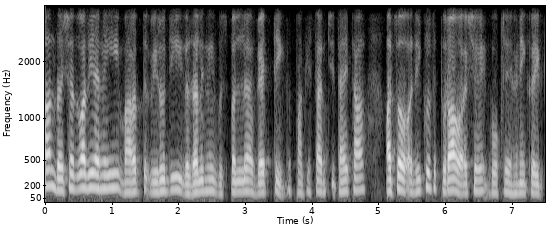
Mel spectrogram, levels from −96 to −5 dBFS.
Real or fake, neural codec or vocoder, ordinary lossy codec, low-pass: fake; codec, 16 kHz, 2 kbps, FreqCodec, larger model; Opus, 16 kbps; 3.6 kHz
